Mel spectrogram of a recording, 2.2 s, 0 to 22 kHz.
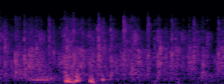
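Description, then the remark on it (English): An audience claps in a steady, dense round of applause lasting a couple of seconds, with a few low voices and murmurs mixed into the crackling patter. “She has she is really the long suffering member of the family in my 12 years of politics, and I think she deserves a round of applause more than I do.”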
